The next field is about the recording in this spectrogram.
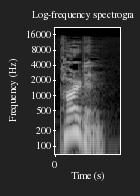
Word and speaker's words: pardon: 最后这三个字的美式发音是 R, pardon, afternoon.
